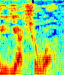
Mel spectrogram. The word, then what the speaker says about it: Yeshua: It would have a Y sound, so it would be much closer to Yeshua.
